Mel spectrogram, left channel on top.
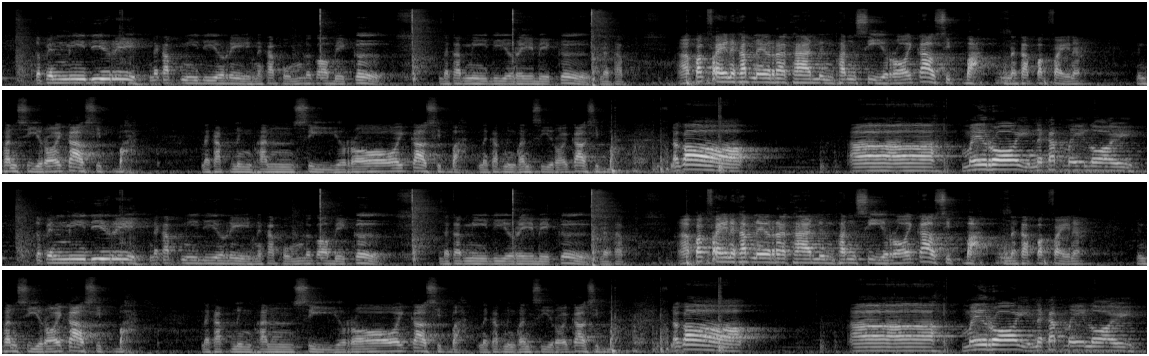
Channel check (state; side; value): normal; both; correlation 0.69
